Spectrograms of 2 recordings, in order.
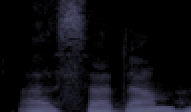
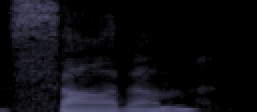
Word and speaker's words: Saddam: Bush, around the time of 9/11, would use, he would first off mispronounce Saddam Hussein's name to call him Sodom, as in sodomy, I guess.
